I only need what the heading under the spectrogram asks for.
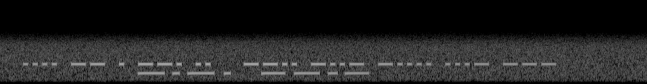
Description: Morse code, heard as two keyed tones, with radio static. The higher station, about 25 wpm, 950 Hz: HMEGI ZX6VO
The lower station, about 15 wpm, 520 Hz: CQ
